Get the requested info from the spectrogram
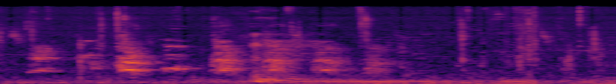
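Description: A dog faintly making short calls, with a few light clicks.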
